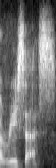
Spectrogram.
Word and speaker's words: recess: Recess Recess Recess yeah make sure you get that s sound and doesn't sound like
